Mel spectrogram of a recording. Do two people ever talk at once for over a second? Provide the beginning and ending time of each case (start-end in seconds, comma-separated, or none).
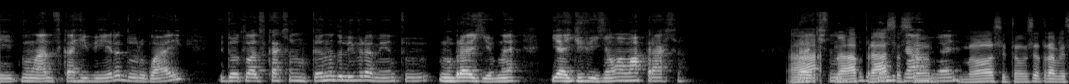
8.0-9.7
